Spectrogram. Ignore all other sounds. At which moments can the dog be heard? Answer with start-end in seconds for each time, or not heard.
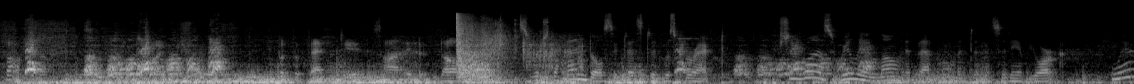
0.2-2.2, 6.8-8.8.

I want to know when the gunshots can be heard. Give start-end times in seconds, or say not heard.
3.9-5.8.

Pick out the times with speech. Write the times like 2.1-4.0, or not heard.
0.0-11.3.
